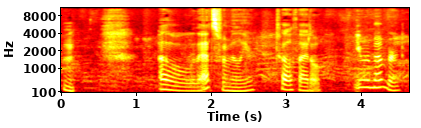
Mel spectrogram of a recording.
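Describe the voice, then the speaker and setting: Actress as a witty, creaky-voiced woman on a date. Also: sits low, very animated, a little slow, a little mellow, exaggerated voice, low-quality recording. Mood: pleased, playful. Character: witty, frank woman on a friendly first date. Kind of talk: audio drama dialogue.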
